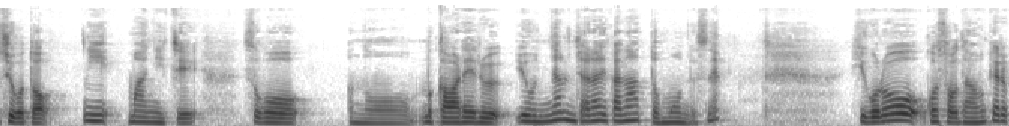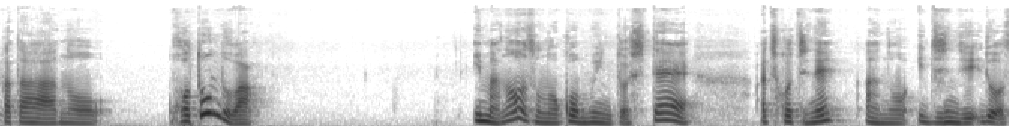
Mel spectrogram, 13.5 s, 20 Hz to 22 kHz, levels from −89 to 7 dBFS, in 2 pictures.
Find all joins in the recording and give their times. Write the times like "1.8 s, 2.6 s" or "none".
none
